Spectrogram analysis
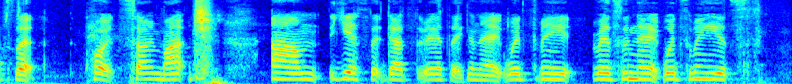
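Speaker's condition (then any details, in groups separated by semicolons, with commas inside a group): Cerebral palsy (athetoid); fatigue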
